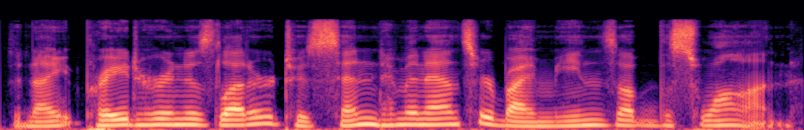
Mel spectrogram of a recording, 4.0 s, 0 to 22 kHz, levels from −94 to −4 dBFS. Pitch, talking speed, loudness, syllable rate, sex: 160 Hz, 255 wpm, -16 LUFS, 4.9 syllables/s, male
